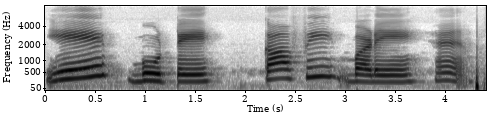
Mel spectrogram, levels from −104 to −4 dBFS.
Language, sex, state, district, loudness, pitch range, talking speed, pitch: Hindi, male, Punjab, Fazilka, -14 LUFS, 210-300 Hz, 70 wpm, 235 Hz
